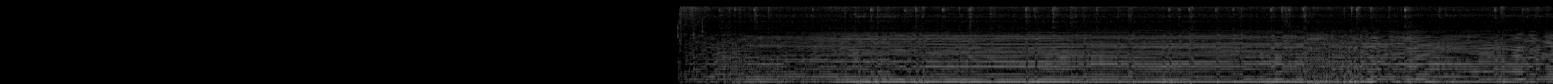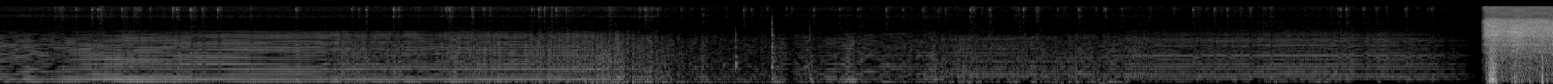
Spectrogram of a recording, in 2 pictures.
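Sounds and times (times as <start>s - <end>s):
electric motor humming: 6.8s - 30.1s.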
